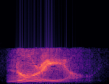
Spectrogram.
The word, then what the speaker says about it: Norio: First name is N-O-R-I-O, Norio. N-O-R-I-O, and the last name is spelled H-A-Y-A-K-A-W-A. H-A-Y-A-K-A-W-A, and it's pronounced Norio Hayakawa.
